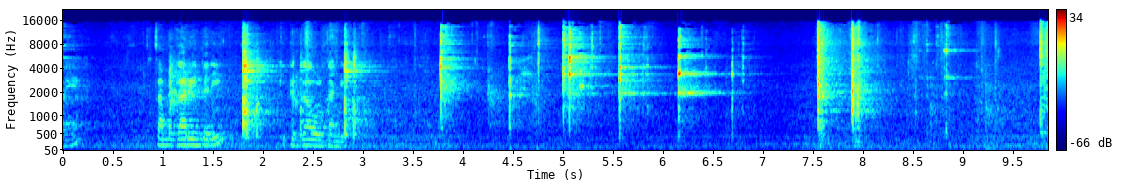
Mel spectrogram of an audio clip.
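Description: A metal spoon clinks and scrapes against a metal bowl.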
